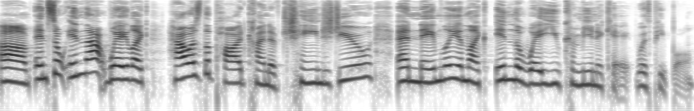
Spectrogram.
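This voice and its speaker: With an unremarkable speaking voice, a woman talks at a fairly high pitch and a moderate pace, with lively intonation and hardly any pauses. The recording is very clean with a silent background, and the sound is dry and close with no echo. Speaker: podcast co-host. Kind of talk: casual chat.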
